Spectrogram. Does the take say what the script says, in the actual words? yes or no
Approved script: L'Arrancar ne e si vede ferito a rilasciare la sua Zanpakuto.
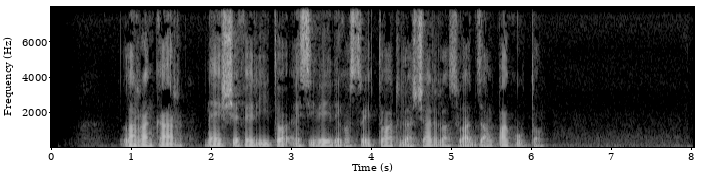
no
